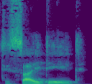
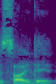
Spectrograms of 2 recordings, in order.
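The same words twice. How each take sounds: First: It has a Scottish accent with a marked ending. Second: It has a standard accent with a plain ending. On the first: "some Scottish accent... there's a sort of ed at the end of it" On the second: "rather than decided"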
